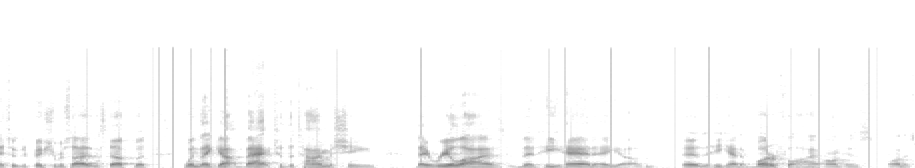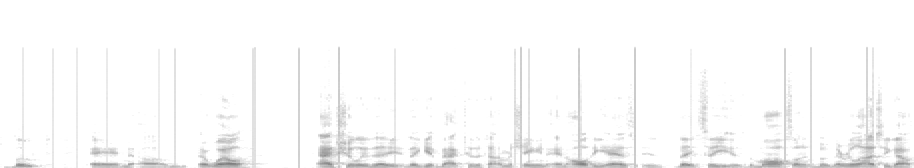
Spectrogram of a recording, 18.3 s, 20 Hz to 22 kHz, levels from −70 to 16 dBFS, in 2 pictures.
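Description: Word clock ticks run through the audio from 0.10 s to 18.29 s, a steady train of clicks repeating roughly every 20 ms, around a thousand in all. The receiving device is running on its own clock instead of locking to the sender's digital stream, with a mismatch of roughly 0.1 percent. Each time the two clocks slip past one another, a few samples are misread, and the resulting discontinuity fits a single sample being dropped or repeated, producing each tick.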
